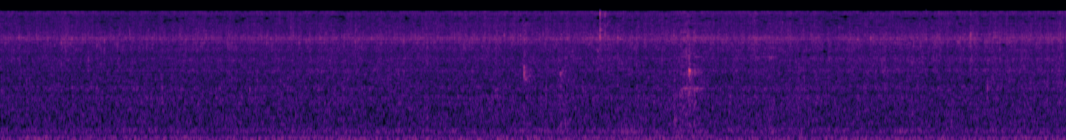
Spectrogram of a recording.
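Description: Onions and tomatoes frying in oil in a kadai: a steady, quiet sizzle over a low hum, with a faint tap about four seconds in and another about five seconds in.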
